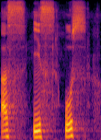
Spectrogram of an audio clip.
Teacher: सीन की आवाज जुबान नीचे ही रह जाती है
